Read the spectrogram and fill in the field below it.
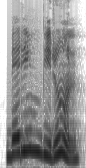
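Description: It is said as a statement, falling.

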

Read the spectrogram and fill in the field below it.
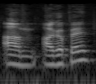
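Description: The word is said with a Spanish pronunciation. "The way we say it here ... in Spanish"

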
